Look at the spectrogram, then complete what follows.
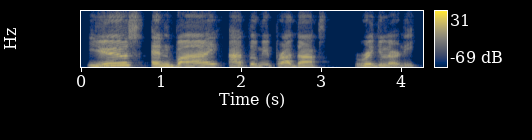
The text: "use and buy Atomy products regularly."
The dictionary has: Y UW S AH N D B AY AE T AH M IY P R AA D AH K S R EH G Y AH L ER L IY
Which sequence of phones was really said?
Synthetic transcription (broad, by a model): Y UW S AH N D B AY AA T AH M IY P R AA D AH K S R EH G Y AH L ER L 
